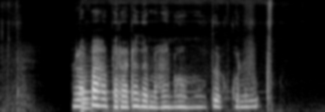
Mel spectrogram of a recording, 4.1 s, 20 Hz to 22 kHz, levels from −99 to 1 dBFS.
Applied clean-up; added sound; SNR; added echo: neural mask model DeepFilterNet 3.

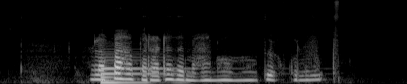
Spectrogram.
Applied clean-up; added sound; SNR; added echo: none; Bell; 3 dB; none.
